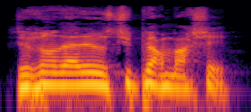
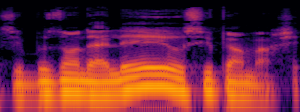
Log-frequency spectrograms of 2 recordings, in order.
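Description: First: It is said intensely, punching every syllable. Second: It is said in standard, neutral French.

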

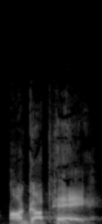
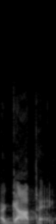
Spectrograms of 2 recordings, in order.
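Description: First: The word is pronounced the Greek way. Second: The word is pronounced the familiar English way. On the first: "this is the correct Greek way of pronouncing it" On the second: "most of you are thinking"

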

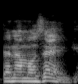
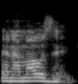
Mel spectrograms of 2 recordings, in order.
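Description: First: The name has a non-Ashkenazi pronunciation. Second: The name has an Ashkenazi pronunciation. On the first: The speaker calls it right. "as you correctly just said" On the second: The speaker calls it wrong.

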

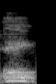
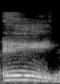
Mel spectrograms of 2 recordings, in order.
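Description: First: It is said at a lower, normal pitch. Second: It is said at a higher pitch.

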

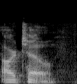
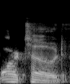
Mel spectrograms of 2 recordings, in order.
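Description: First: The name ends with no D sound. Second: The name ends with an audible D sound. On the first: The speaker calls it right. "The D is silent" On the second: The speaker calls it wrong. "I do pronounce it Artaud. Is that wrong?"

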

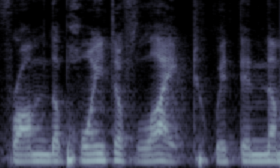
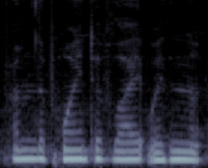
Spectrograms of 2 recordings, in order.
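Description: First: The voice is full and forceful, with strong energy. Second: The voice is light and thin, with little force. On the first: "when I come in full engagement" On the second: "that's like the top or upper chakras right there"

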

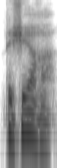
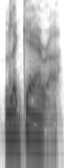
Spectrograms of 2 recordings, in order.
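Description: First: The middle g is soft, as in lingerie. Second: The middle g is hard, read as spelled. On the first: The speaker calls it right. "It's Leggera" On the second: The speaker calls it wrong. "not Leggera"

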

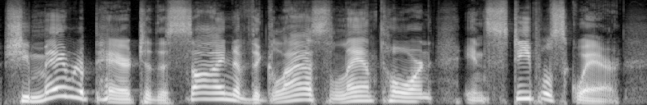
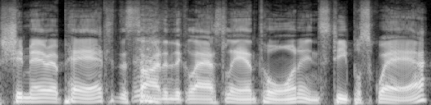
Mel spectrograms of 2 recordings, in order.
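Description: First: It is read in a neutral, unaccented voice. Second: It is read in a Boston accent.

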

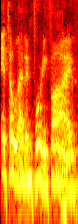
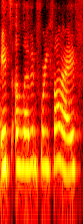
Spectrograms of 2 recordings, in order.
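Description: First: The tone is cold and curt. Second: The tone is warm and friendly. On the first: The speaker is keeping distance for self-protection. "it's okay to not be nice" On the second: The speaker is being polite and welcoming. "instead of saying, oh yeah"

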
